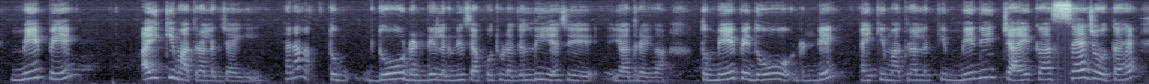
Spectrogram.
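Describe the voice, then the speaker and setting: A woman's voice: a little high, bright, forceful tone, slight background noise. A young woman teaching Hindi spelling, patiently repeating each word as she explains a practice paper, sleepy late at night and mixing in English words. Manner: mixes in English words and phrases.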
